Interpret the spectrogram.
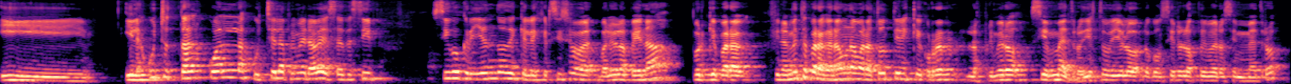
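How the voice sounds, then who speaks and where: A man giving measured, reflective answers as an interviewed executive. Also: on the high side. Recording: roomy, echoing room.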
